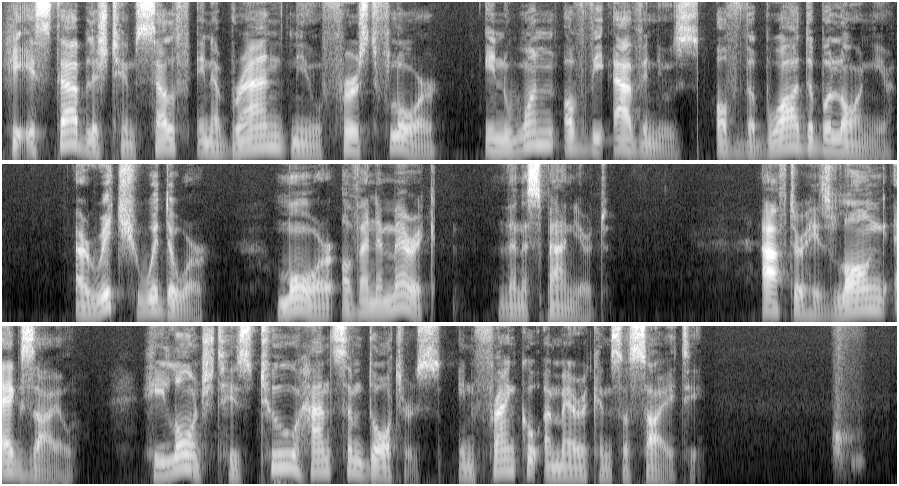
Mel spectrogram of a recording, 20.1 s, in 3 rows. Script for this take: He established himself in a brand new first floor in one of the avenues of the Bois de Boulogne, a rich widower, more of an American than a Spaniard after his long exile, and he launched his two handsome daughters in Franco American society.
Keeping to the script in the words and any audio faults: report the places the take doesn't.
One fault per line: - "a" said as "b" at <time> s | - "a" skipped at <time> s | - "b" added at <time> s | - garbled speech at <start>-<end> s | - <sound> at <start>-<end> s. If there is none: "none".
- dropout at 10.0-10.1 s
- "and" skipped at 14.0 s
- whoosh at 19.6-19.9 s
